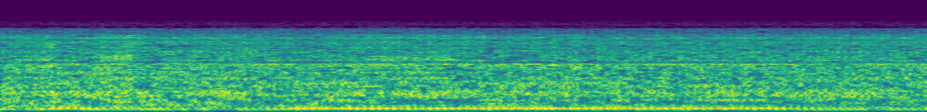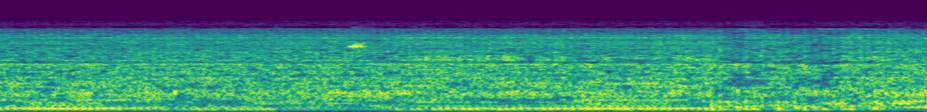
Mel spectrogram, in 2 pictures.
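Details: Honda Beat scooter after repair of clattering pulley shaft and rear drive noise; steady smooth engine hum at even pitch, no rattle or clatter from the drive: runs cleanly.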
